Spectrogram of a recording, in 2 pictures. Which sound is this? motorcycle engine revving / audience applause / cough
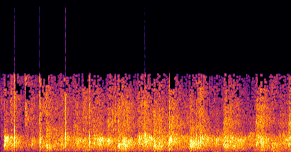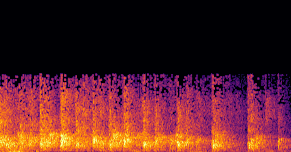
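audience applause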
